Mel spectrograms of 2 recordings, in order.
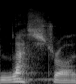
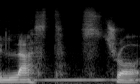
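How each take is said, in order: First: The t is weak and the s sounds merge. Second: The t and both s sounds are pronounced separately. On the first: The speaker calls it right. "This T is not that strongly pronounced, ... we hear one S sound" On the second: The speaker calls it wrong. "so I don't say last straw"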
